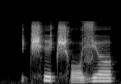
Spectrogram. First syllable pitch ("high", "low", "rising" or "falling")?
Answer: high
